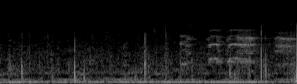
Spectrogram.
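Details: Backyard chickens at a rescue sanctuary, free ranging during a light rain shower, some hunting worms; a rooster crows in a drawn-out, harmonic call late in the clip over steady rain patter and a low hum.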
